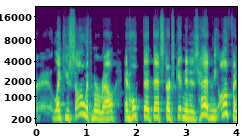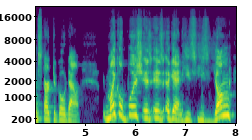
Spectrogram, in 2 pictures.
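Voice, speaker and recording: A man with a notably high-pitched voice talks sports as a podcast co-host. His delivery is casual and conversational, and he states his opinions with emphasis. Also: a bit bright. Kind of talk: casual sports talk and analysis.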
